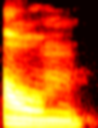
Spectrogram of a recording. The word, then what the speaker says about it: Aum: chant the Aum, right, there's three parts of the Aum. There's the A, U, M. But when you actually chant it, there's 5 syllables. There's 5 twists of sound if you really listen to it when you chant it. And if you go, you'll see there's 5 different tonal shifts within that chant, which is fascinating.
